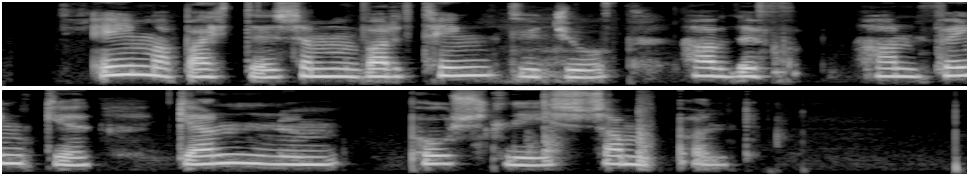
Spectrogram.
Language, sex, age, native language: Icelandic, female, 18-19, Icelandic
